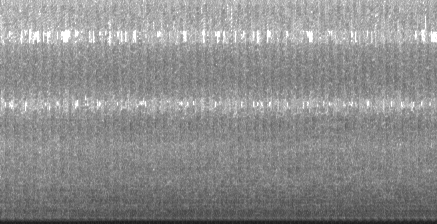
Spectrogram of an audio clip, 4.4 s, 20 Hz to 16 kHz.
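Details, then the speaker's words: 2011 Nissan Altima, flashing check engine light, P0303, in Drive with slight load after five seconds running: deep idle stumbling, uneven thumps with dropped beats; misfire moved to cylinder 2 after coil swap, faulty ignition coil. "so after letting it run for like five seconds this started misfiring for the [Laughter] in Drive slight load on it"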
